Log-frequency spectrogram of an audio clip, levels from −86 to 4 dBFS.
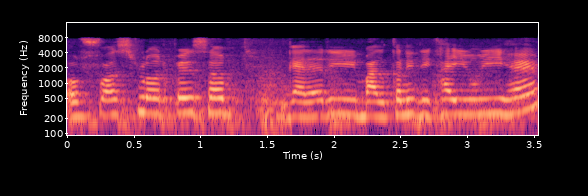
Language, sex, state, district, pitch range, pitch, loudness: Hindi, female, Maharashtra, Mumbai Suburban, 225-250 Hz, 235 Hz, -15 LUFS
